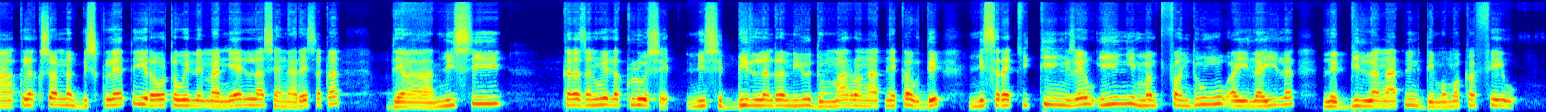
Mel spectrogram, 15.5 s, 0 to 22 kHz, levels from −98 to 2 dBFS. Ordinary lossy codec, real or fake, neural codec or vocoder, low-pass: none; fake; codec, 44.1 kHz, 2.6 kbps, SNAC; none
